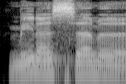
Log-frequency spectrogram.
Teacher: الف مدہ کے اوپر مد اصلی ہے، 3 الف دار میں کھینچیں گے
